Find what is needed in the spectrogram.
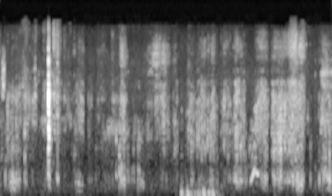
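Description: Faint clicks and scrapes of cross-country skis and poles on packed snow, with a brief low rumble about two and a half seconds in.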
